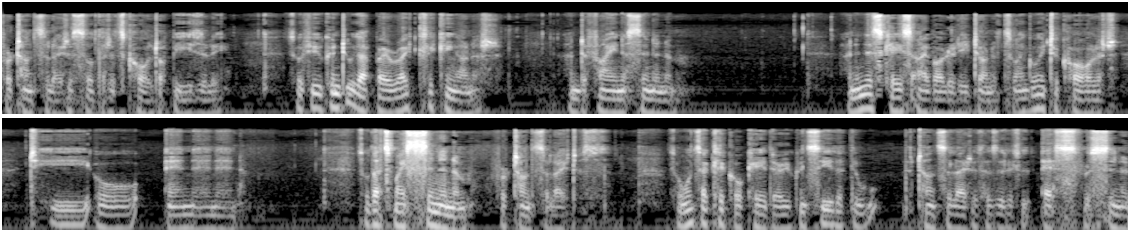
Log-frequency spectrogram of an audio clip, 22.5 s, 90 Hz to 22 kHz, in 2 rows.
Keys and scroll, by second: 11.3 t, 11.9 o, 12.8 n.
